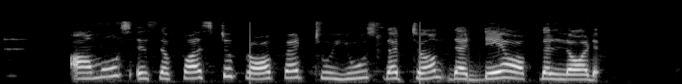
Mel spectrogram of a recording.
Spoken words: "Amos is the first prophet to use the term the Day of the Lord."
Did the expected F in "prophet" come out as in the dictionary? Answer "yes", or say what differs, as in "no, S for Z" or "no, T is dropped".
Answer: no, P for F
